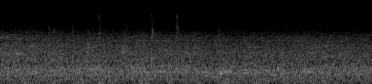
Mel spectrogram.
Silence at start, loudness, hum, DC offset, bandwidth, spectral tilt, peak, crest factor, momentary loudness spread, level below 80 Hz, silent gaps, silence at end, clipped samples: 0 s; -39 LUFS; none; under 0.1%; 12 kHz; -4.5 dB/octave; -26 dBFS; 14 dB; 1 LU; -56 dBFS; none; 0 s; under 0.1%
